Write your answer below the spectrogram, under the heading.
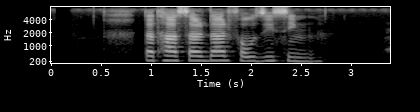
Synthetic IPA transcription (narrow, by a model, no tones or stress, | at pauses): t̪ʌt̪ʰasʌɾd̪aɾpʰʌwd͡zisiŋ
